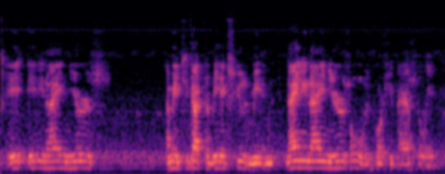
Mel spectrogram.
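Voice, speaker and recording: With noticeable background noise and audible room echo, a man of medium pitch speaks at a moderate pace with fairly even intonation and long, frequent pauses. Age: 80s+. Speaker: family elder sending a message. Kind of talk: recorded personal message. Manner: halting, many repetitions.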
